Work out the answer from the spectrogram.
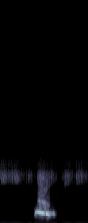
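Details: Juvenile Collared Scops Owl of the Taiwan-endemic subspecies Otus lettia glabripes, a lowland broadleaf-forest owl: one short, clear, downward-sliding note with a fainter higher overtone, over a faint steady insect buzz.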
